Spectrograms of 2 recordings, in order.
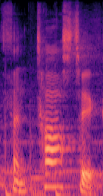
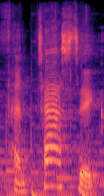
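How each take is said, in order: First: The a is an open a sound. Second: The a sounds between an a and an e. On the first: "no inglês britânico, o A, ele é um A mais parecido com o do português" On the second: "No inglês americano, ... é como se fosse uma mistura do A com o E"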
